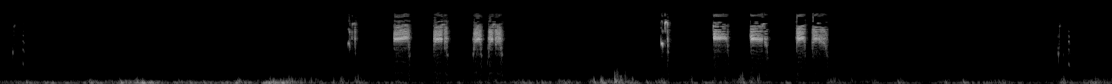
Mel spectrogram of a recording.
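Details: Black francolin (kala teetar) in a calling contest, teetar muqabla: two bursts of about five harsh, rasping, high notes each, roughly two seconds apart, over a low rumble of wind and handling noise.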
